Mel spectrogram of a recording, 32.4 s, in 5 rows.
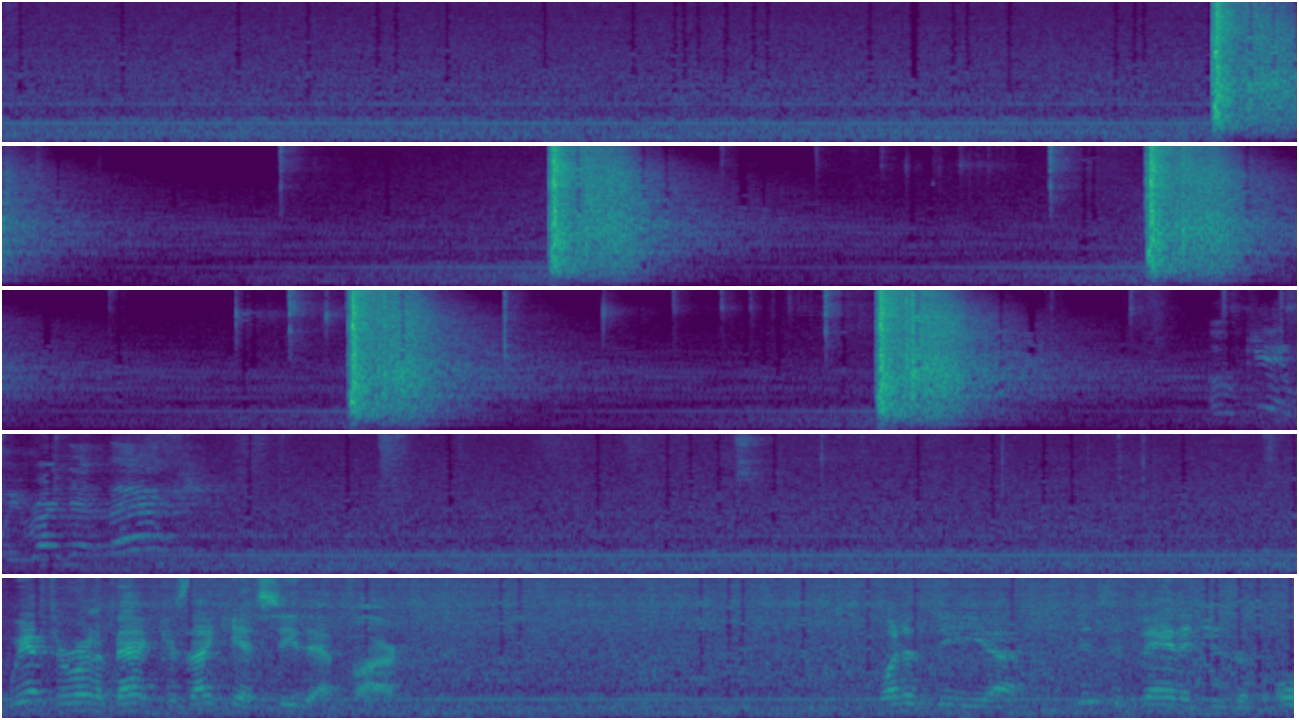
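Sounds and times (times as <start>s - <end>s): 
low steady hum: 0.0s - 32.3s
Glock 17 pistol gunshots: 6.0s - 6.9s, 9.2s - 10.1s, 12.2s - 13.2s, 14.6s - 15.6s, 17.3s - 18.2s
speech: 26.0s - 28.1s, 30.3s - 32.3s.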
